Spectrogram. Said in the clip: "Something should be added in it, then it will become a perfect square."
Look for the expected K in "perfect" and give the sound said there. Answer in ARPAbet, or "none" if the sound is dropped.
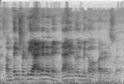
none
